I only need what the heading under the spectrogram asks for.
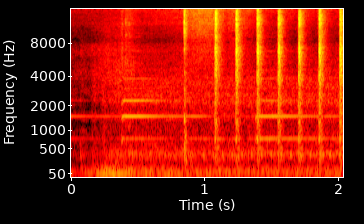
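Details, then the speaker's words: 2009 Kia Borrego LX 3.8L idling: quick regular clicking, about six or seven per second, from under the dashboard, began after a fuel pump and filter replacement; one vent blows cold, blend door suspected, not confirmed. "it started making a clicking noise once i started back up after i replaced them and i'll let you hear it"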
